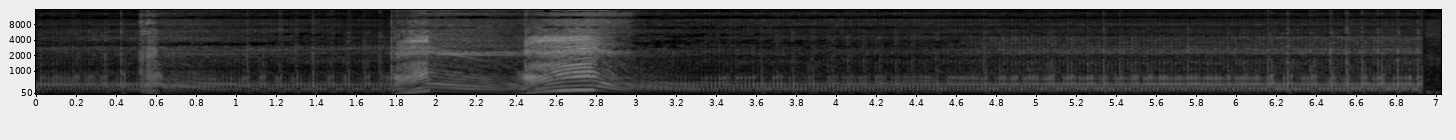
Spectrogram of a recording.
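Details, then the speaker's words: Ported Stihl MS500i (Empire Workshop) with a new MaxFlow Pro Series air filter snaps crisply up and down, then holds a strong, steady high note through the cut without bogging; normal, healthy cutting under load. "Weekend Warrior stopped over and one thing he brought up is how hard these things pull."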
